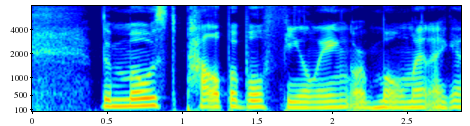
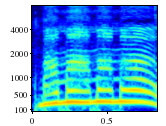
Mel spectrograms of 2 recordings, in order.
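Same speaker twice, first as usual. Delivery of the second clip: put-on high, calling little-girl voice; scared toddler calling; 11 semitones higher than usual. Mother voicing her daughter waking from a nightmare, high calling. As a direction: call out like a frightened toddler.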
